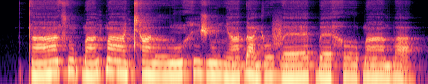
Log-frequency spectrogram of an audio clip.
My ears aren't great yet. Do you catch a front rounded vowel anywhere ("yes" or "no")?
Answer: no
